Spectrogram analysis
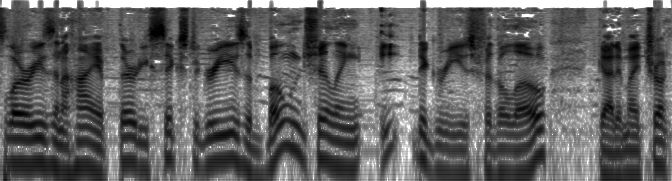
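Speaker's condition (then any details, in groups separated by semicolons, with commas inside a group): No condition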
